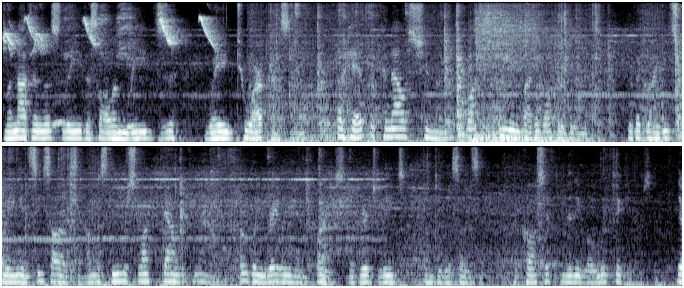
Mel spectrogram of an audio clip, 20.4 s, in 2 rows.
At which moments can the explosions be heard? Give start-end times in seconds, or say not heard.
7.0-9.0.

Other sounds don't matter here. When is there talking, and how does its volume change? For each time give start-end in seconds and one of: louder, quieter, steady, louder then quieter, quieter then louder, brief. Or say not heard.
0.0-20.3 quieter.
